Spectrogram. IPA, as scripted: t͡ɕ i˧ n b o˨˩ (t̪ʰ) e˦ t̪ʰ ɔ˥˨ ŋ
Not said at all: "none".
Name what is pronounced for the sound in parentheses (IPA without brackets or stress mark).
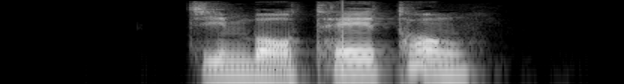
t̪ʰ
